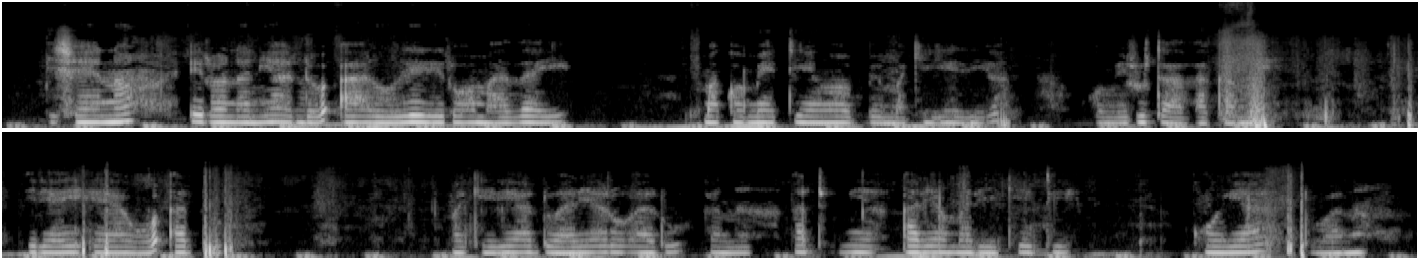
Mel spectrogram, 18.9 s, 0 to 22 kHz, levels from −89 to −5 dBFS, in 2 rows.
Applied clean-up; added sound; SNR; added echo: none; none; none; none.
